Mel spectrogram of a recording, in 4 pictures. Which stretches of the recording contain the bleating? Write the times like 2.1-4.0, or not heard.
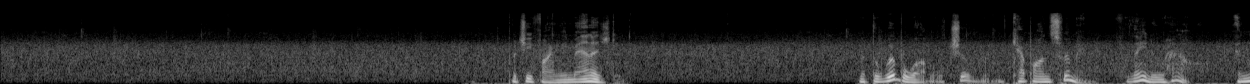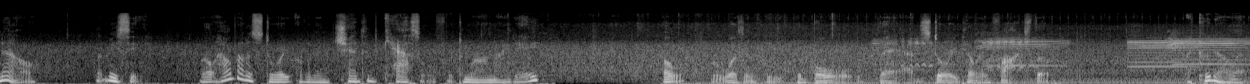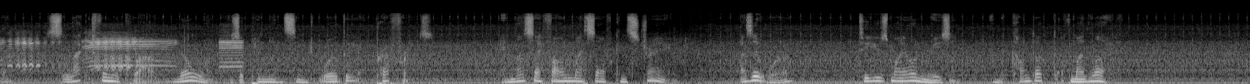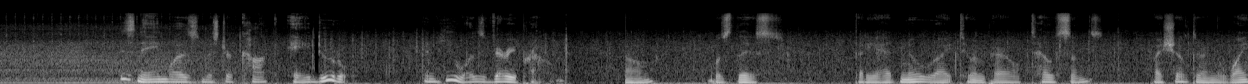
21.2-27.4.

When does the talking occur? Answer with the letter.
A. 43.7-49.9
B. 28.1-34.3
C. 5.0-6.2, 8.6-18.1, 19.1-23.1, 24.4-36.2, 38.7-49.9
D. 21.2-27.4
C.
